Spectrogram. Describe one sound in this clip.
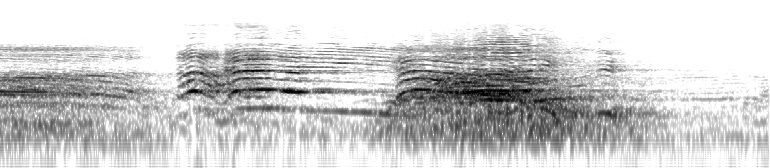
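A man chants in a drawn-out voice through a microphone in an echoing hall.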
